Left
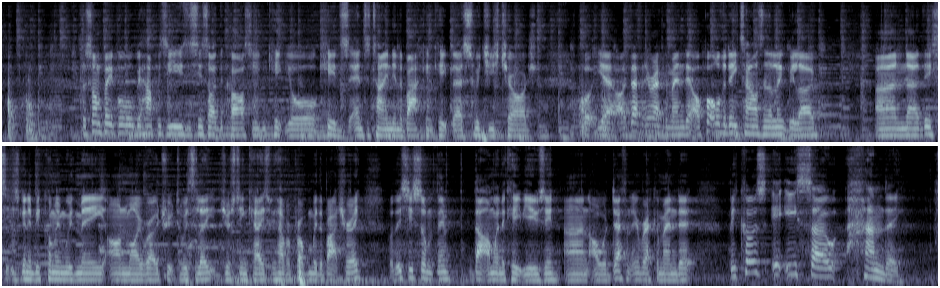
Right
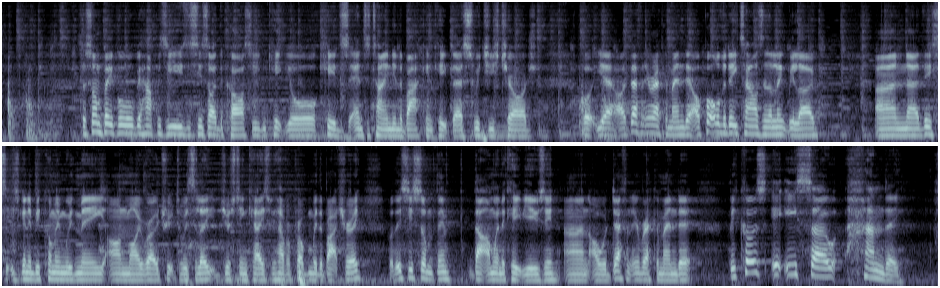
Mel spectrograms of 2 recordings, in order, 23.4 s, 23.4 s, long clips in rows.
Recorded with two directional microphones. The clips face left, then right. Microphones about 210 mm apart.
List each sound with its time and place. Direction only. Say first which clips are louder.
0.9 s speech: right 9 dB; 45° right (ahead or behind)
